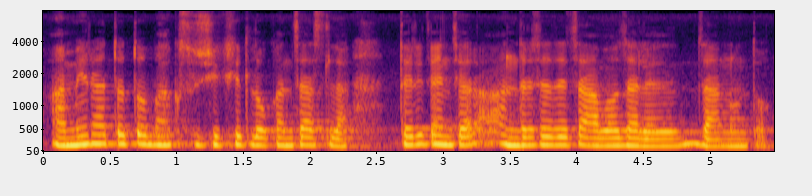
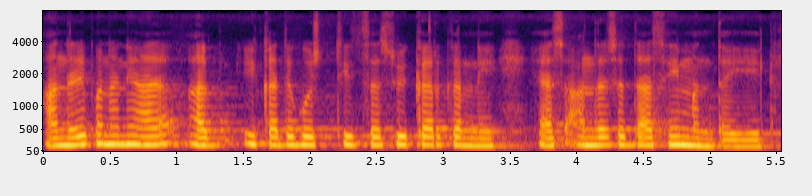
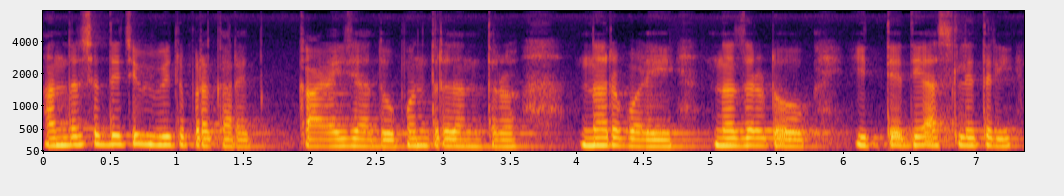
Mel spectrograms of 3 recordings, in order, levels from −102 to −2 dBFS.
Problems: background sounds at intervals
